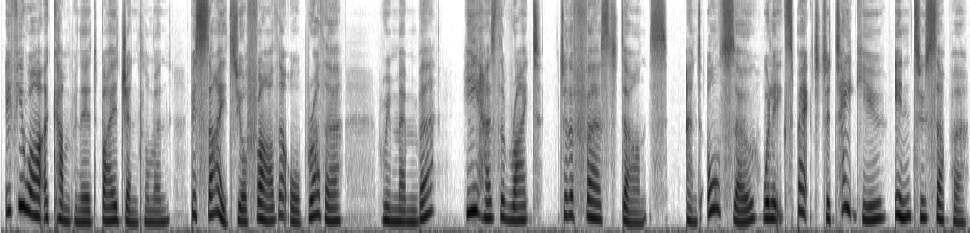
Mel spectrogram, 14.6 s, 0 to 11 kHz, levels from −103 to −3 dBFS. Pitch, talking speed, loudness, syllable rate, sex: 220 Hz, 130 wpm, -18 LUFS, 3.8 syllables/s, female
